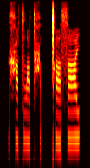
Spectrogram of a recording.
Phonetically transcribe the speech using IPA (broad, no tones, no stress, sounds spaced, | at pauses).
x a tˤ l a tˤ x ə tˤ ǀ e sˤ i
